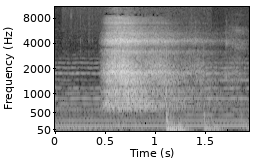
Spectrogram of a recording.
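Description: A female harbor seal exhales before a dive: one breathy, rushing whoosh rises and fades over steady, sustained background music.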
